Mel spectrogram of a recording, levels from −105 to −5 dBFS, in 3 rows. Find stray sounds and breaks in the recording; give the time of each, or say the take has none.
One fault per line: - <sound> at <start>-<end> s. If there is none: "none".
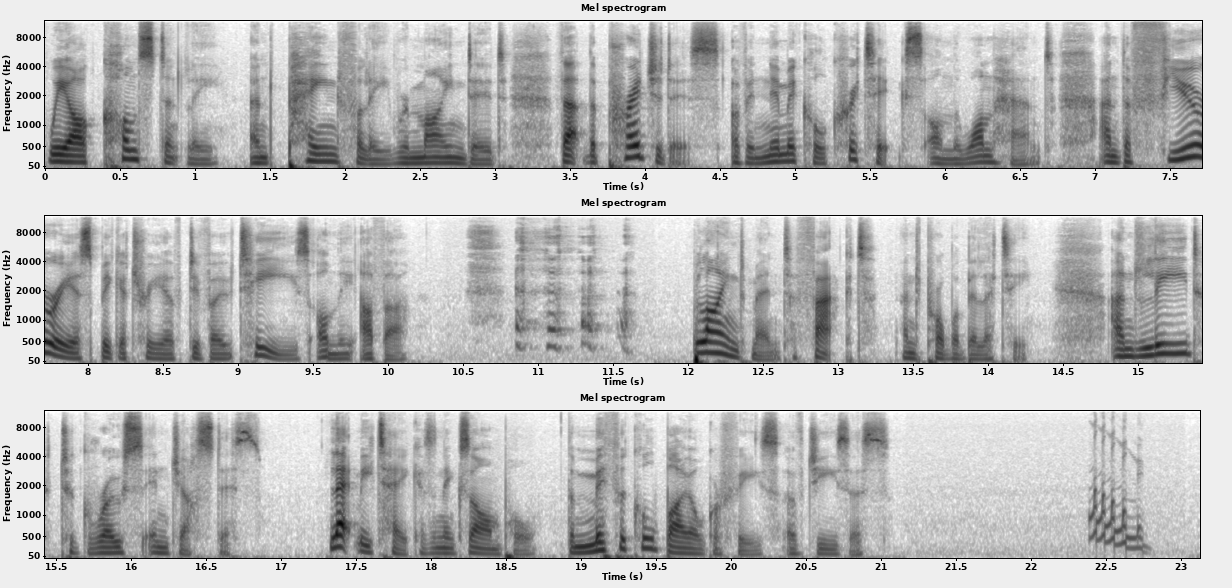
- laugh at 10.5-11.7 s
- chirp at 22.4-22.8 s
